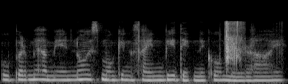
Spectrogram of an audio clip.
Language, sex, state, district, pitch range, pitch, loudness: Hindi, female, Arunachal Pradesh, Papum Pare, 195-215 Hz, 200 Hz, -25 LUFS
